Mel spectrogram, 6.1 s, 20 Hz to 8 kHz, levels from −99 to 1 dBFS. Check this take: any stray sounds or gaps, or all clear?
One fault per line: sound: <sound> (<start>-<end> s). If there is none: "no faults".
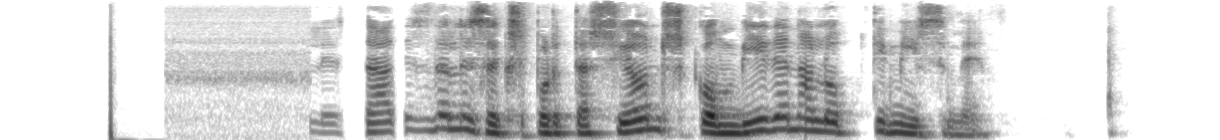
no faults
